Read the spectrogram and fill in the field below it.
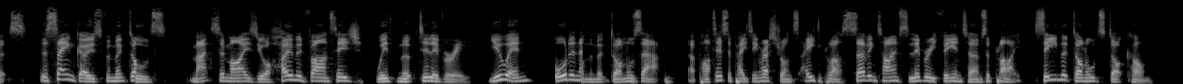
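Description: The decoder dropped compressed frames at 1.35–1.37 s after "same goes for", at 4.69 s, at 5.81 s, and at 8.18 s between "participating restaurants" and "plus serving times delivery". Each time the speech jumps ahead by about 150 ms, roughly seven frames of 23.2 ms.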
